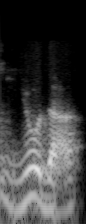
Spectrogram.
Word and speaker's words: Judah: Uh, and then finally, the last one, Judah, is the word for praise. Something to keep in mind is there were no Jews. The word Jew literally tracks back to Judah and it's pronounced Yuda, but it's that that's where Jew comes from.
